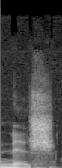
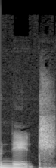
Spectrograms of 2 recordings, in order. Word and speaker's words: niche: your why is also your niche or niche depending on how you pronounce it something unique about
